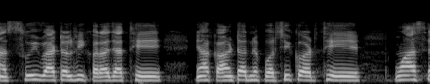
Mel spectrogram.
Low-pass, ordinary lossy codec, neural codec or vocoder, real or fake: none; none; none; real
